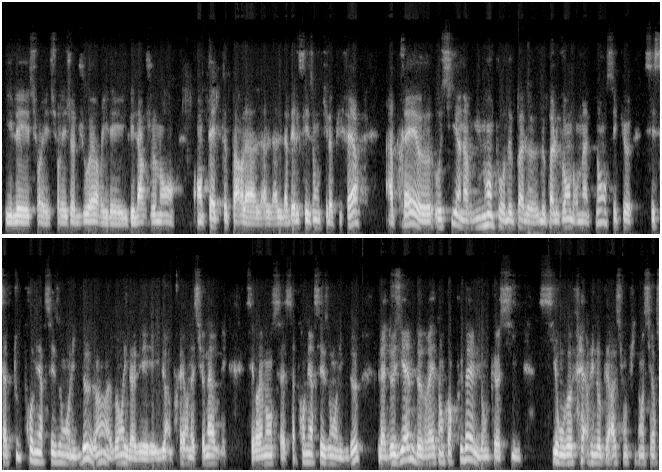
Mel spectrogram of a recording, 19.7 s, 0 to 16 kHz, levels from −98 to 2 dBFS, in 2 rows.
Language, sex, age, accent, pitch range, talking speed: French, male, 30-49, French, 110-140 Hz, 260 wpm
